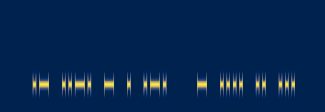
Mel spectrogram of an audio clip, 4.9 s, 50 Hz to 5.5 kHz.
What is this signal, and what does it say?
Morse code, heard as a keyed tone, about 25 wpm, spaced as for 22 wpm, 700 Hz. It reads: AFTER THIS
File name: Pinocchio / Pinocchio ch2 18 25 ik1hge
